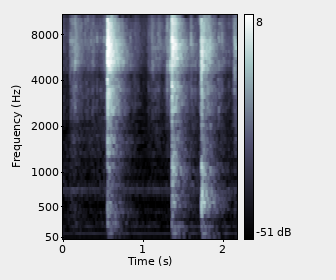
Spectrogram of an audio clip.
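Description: Three sharp knocks on a hard kitchen surface, the first about half a second in and the other two close together near the end, over a faint low hum.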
